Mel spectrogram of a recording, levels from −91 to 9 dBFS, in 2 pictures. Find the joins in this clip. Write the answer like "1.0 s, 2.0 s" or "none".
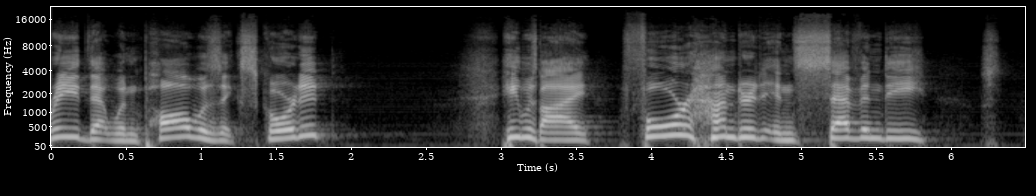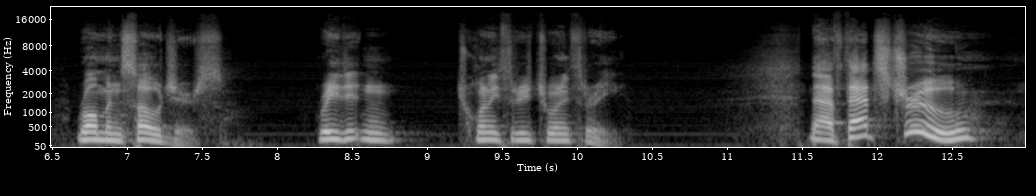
3.2 s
